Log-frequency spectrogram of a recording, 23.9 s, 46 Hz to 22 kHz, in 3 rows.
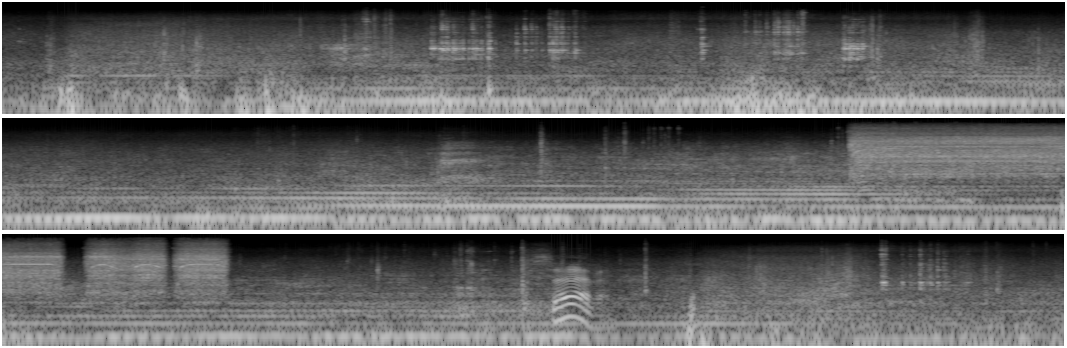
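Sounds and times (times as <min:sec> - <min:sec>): low hum: 0:00.1 - 0:23.9
loud hissing whir: 0:14.2 - 0:17.8
power tool running in bursts: 0:14.3 - 0:17.7.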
